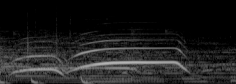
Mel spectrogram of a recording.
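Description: Young girls singing over backing music: a short phrase, then a long rising note held for about a second that breaks off near the end.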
